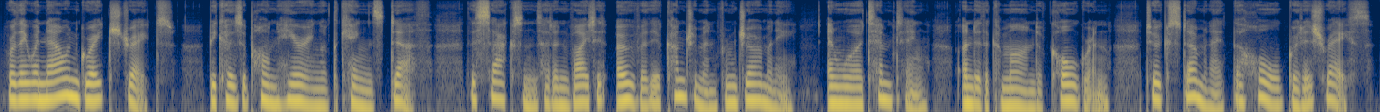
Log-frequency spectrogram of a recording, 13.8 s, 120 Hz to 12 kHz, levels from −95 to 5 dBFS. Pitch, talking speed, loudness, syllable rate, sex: 175 Hz, 160 wpm, -19 LUFS, 5.3 syllables/s, female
